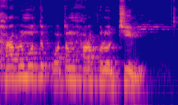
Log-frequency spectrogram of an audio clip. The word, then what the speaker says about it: جيم: 3টি হরফের মধ্যে প্রথম হরফ হলো জিম। অনেকে জিমটা উচ্চারণ করে জিম জিম জিম, মানে ইংলিশের যে জেড হরফ রয়েছে এই জেড লেটারের মতন অনেকে জিম উচ্চারণ করে। আসলে জিমটা এরকমভাবে উচ্চারণ হবে না।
